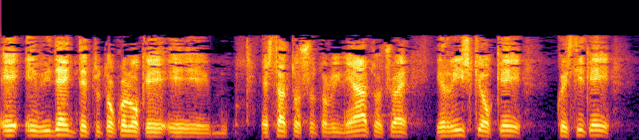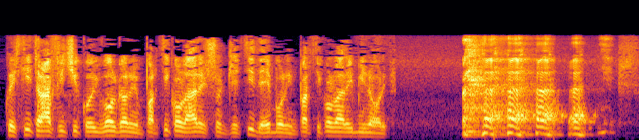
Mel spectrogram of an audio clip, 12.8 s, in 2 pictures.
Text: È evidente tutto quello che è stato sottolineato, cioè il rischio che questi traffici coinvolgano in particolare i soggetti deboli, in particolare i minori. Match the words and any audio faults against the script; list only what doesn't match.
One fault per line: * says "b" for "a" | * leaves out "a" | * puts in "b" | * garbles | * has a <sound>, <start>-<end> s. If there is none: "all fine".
* puts in "che questi"
* has a laugh, 11.0-12.6 s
